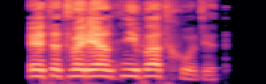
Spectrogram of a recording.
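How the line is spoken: Sharp, curt. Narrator (Russian): резко отрубил брат

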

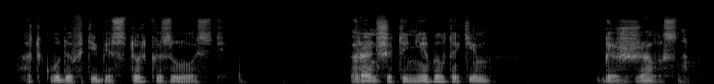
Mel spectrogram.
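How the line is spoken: Quiet speech. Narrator (Russian): Светлана тихо сказала

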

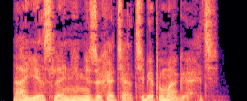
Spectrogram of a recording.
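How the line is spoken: Whispering darkness. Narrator (Russian): прошептал мрак

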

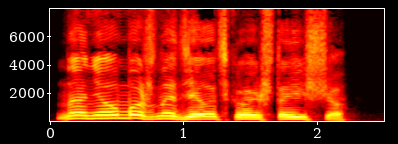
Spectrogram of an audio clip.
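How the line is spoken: Laughing. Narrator (Russian): засмеялся Тим

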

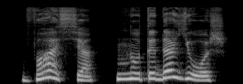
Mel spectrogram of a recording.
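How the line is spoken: Joyful, smiling grandmother. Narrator (Russian): Бабушка радостно улыбается

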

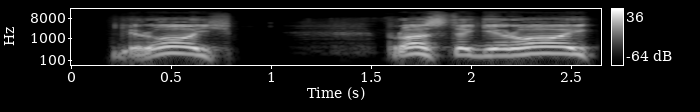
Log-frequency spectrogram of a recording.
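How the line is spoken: Repeated shouting. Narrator (Russian): крикнула она несколько раз

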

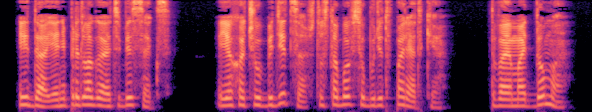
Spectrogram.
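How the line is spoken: Plain. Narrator (Russian): спросил

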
